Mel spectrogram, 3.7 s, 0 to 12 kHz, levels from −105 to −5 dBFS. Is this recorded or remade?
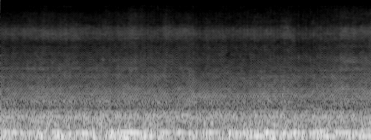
remade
